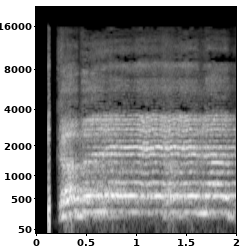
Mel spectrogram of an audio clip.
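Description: Voices holding a steady chanted drone note, the unaccompanied vocal backing that opens a noha lament, preceded by a brief click at the very start.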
